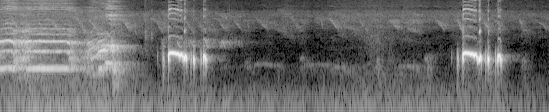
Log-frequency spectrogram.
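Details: Local zebra dove used as a lure to make other doves sing: a harsh harmonic crowing call fills the first second, then two bubbling cooing phrases follow about three seconds apart.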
